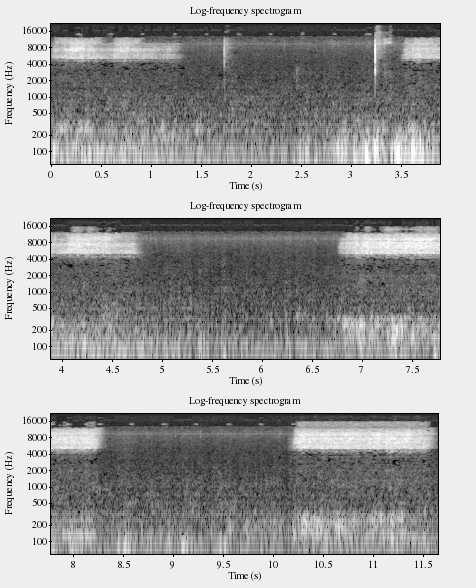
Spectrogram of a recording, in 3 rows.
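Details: Repeated noisy breaths about every three seconds, roughly 19 a minute, each with hissing airflow and a low rattling rumble; Frank snoring.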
